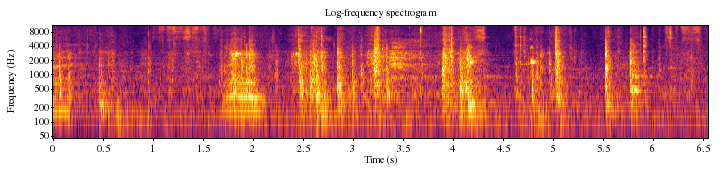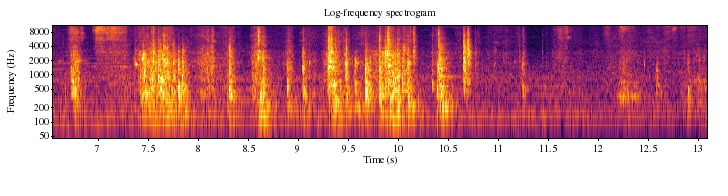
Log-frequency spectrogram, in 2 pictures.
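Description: A radiator being worked down into an engine bay by hand: irregular knocks, scrapes and rattles as it is jostled to seat its bottom pivots in their rubber mounts, dying down near the end.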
